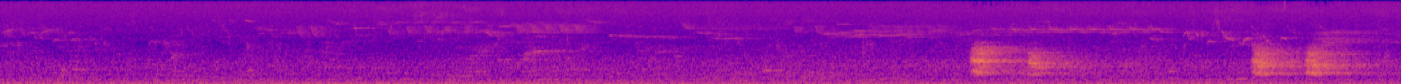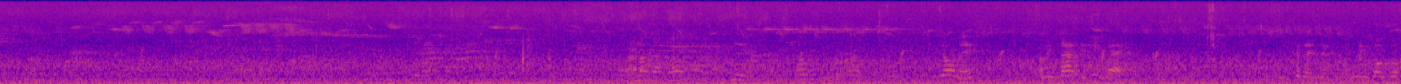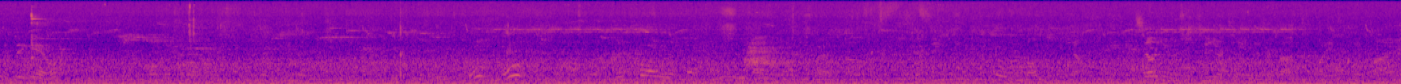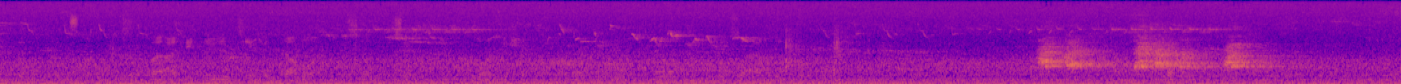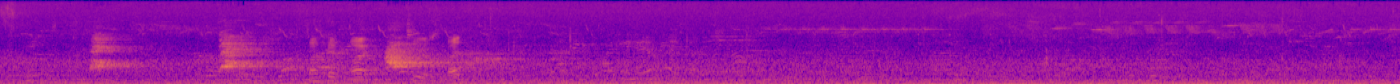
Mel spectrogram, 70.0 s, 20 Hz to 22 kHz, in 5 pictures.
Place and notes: Hampstead Heath, London - Hampstead Heath
Near the big dead tree
19°C
6 km/hr 120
